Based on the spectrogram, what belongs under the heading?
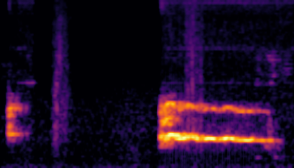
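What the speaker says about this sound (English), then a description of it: "I hear your dog." A dog howls in the background, starting with a few faint whimpers, then one long, sustained howl that rises louder and slowly fades, heard alone with no talk.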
